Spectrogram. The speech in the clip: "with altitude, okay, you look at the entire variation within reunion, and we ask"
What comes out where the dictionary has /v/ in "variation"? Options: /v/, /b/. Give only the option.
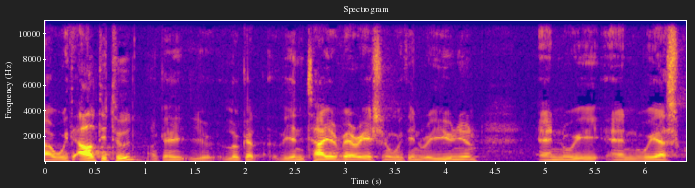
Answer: /v/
